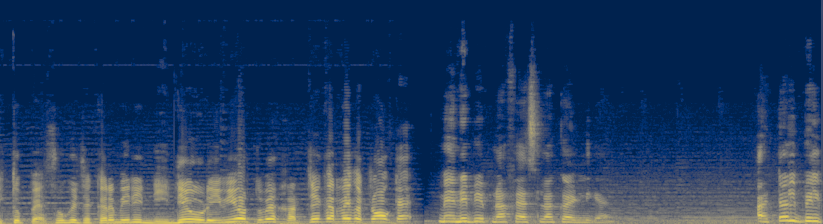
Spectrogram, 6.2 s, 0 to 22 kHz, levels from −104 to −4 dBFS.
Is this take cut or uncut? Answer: cut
